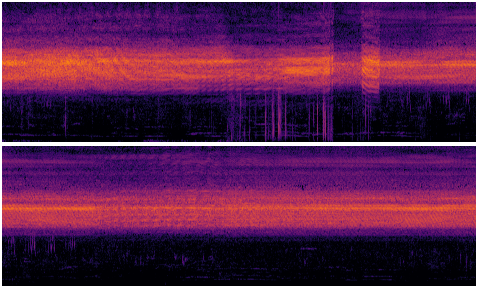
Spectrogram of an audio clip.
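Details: Insects recorded outdoors, giving a loud, steady, unbroken high-pitched hiss that fills the whole recording. Faint low tonal calls sit underneath, and a few sharp knocks and a brief dip in loudness come midway.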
